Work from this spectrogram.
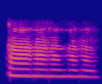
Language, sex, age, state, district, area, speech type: Goan Konkani, female, 30-45, Goa, Canacona, urban, conversation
